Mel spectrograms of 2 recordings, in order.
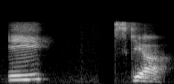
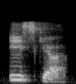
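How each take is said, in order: First: The word is said slowly and drawn out. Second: The word is said quickly. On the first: "If I did it slow motion" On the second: "when you say it fast"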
